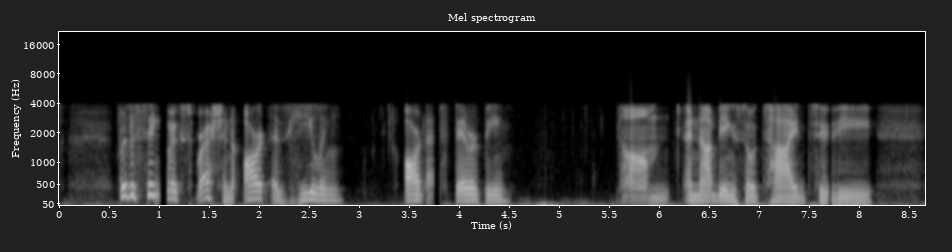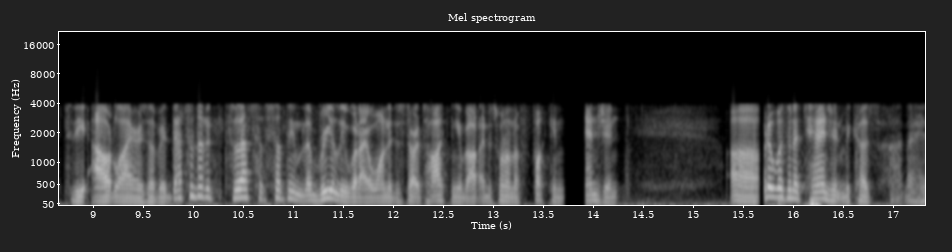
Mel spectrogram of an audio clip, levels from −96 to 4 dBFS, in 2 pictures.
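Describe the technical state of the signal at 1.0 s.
Packet loss with pitch repetition: 120 ms of audio went missing from 0.96 to 1.08 s, and the receiver looped the last pitch period, which fades to near silence before the speech returns.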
